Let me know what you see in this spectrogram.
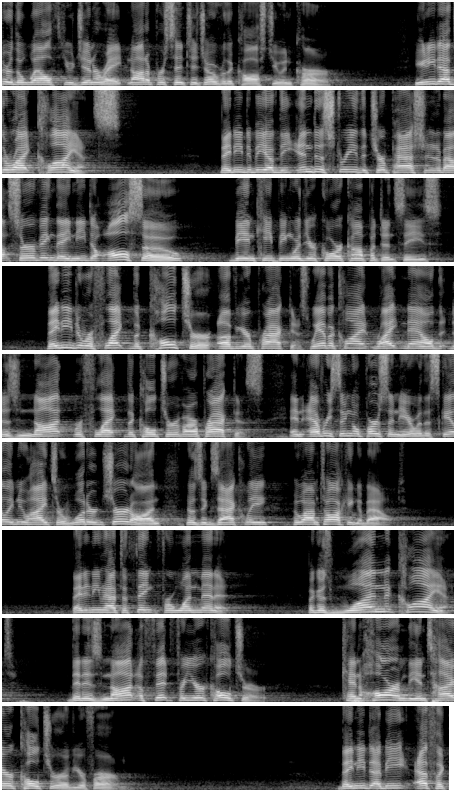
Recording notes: keynote that launched the 2016 conference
